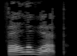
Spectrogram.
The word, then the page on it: follow up: British English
